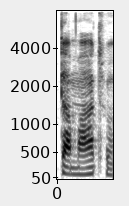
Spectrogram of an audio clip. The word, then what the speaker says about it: D'Amato: Spricht man den so aus? D'Amato? D'Amato? D'Amato, ja.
